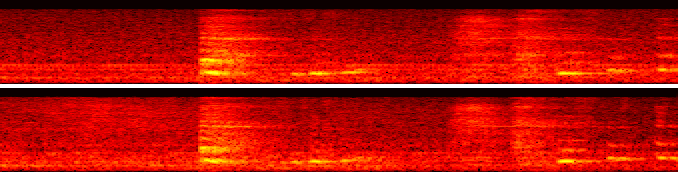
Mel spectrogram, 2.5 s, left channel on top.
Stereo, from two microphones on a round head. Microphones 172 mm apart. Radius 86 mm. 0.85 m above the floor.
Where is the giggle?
50° right (ahead or behind), 3.5 m.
